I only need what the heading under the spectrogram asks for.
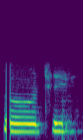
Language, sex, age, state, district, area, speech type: Hindi, female, 30-45, Uttar Pradesh, Mau, rural, conversation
